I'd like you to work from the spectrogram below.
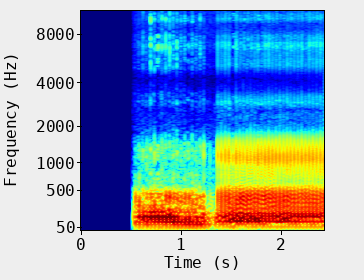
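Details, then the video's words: Domestic cat purring: after half a second of silence a steady low rumbling purr begins, shifting to a fuller, slightly louder tone partway through. "CAT PURRING"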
